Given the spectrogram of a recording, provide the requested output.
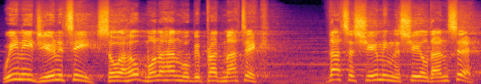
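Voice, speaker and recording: A man's voice: high-pitched, a little fast, fairly bright tone. A man reading scripted, dramatic first-person science fiction narration as an audiobook narrator. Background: background music.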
